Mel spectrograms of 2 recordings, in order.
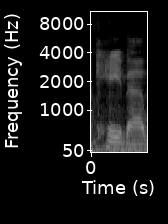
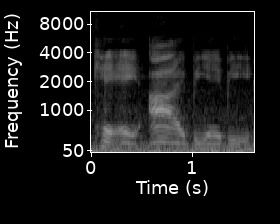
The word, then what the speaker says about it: Kaibab: okay so growing up I grew up on ke baad which is actually spelled ka I Bab okay everybody called it ke baad growing up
